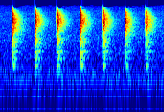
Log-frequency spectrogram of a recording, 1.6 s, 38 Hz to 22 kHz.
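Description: Seven quick fingertip taps on a plastic chute, each a bright click with a short mid tone near 530 Hz.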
